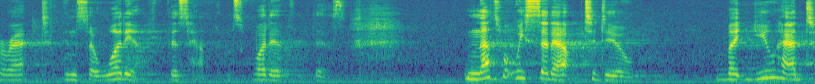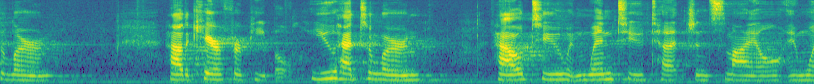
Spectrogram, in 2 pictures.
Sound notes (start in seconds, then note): none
